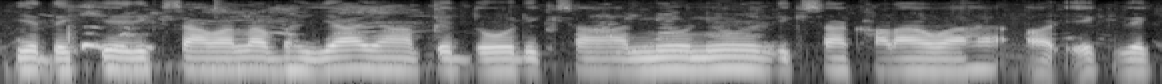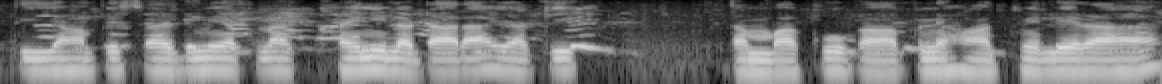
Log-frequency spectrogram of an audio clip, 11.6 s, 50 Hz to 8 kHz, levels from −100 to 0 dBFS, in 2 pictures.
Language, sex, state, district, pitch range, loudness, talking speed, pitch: Maithili, male, Bihar, Supaul, 115-120 Hz, -23 LUFS, 185 wpm, 120 Hz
